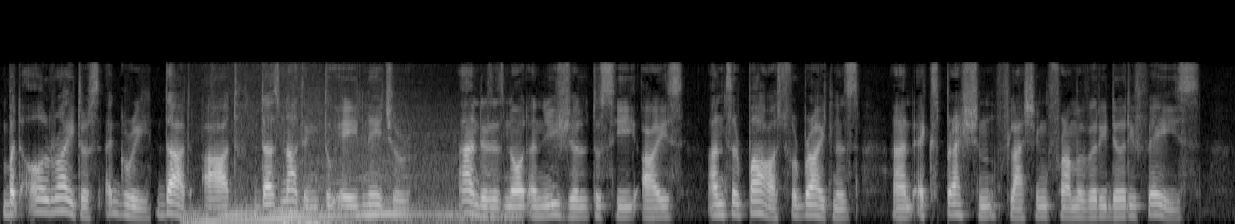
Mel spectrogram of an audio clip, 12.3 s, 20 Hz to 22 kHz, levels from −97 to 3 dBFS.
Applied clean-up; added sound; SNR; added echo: none; Vehicle; 5 dB; none.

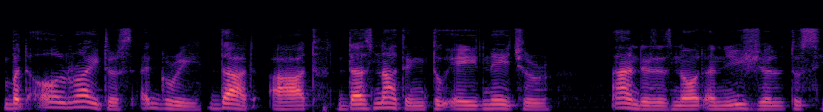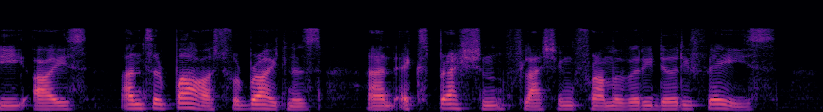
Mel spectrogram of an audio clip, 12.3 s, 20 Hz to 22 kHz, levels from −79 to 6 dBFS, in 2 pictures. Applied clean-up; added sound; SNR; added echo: none; none; none; none.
